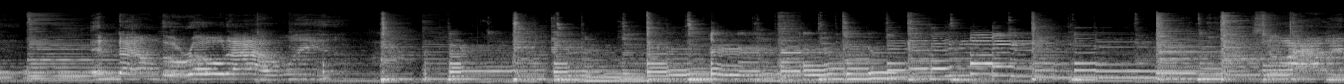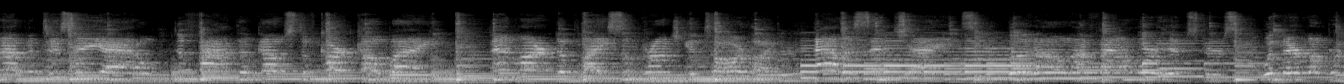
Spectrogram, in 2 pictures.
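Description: Live guitar music: a strummed acoustic guitar with an electric guitar playing lead lines over it, no lyrics made out.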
